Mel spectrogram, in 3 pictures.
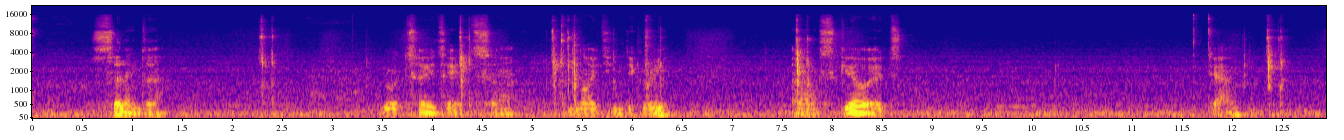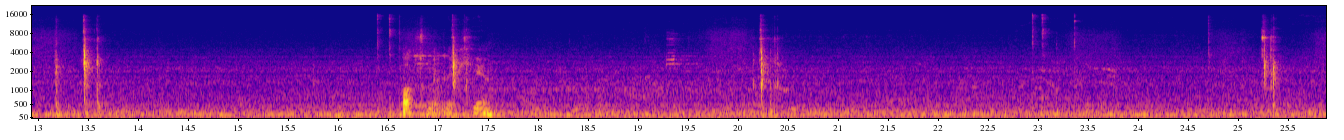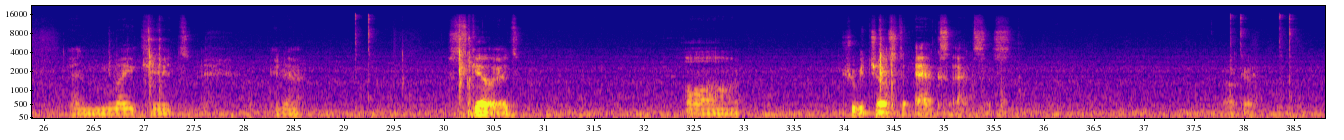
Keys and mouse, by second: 2.3 r, 4.4 y, 5.2 KP_9, 5.4 KP_0, 6.1 Return, 7.6 s, 12.4 KP_3, 13.4 g, 17.1 KP_Decimal, 20.2 s, 23.3-24.7 middle drag, 25.2 KP_1, 27.0 g, 29.1 click, 30.2 s, 34.3 x, 37.8 click.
